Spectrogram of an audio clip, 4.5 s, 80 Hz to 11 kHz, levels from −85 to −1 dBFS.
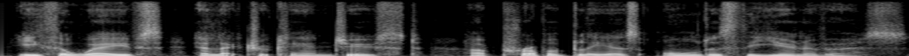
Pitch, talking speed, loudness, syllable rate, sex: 105 Hz, 145 wpm, -18 LUFS, 6.4 syllables/s, male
